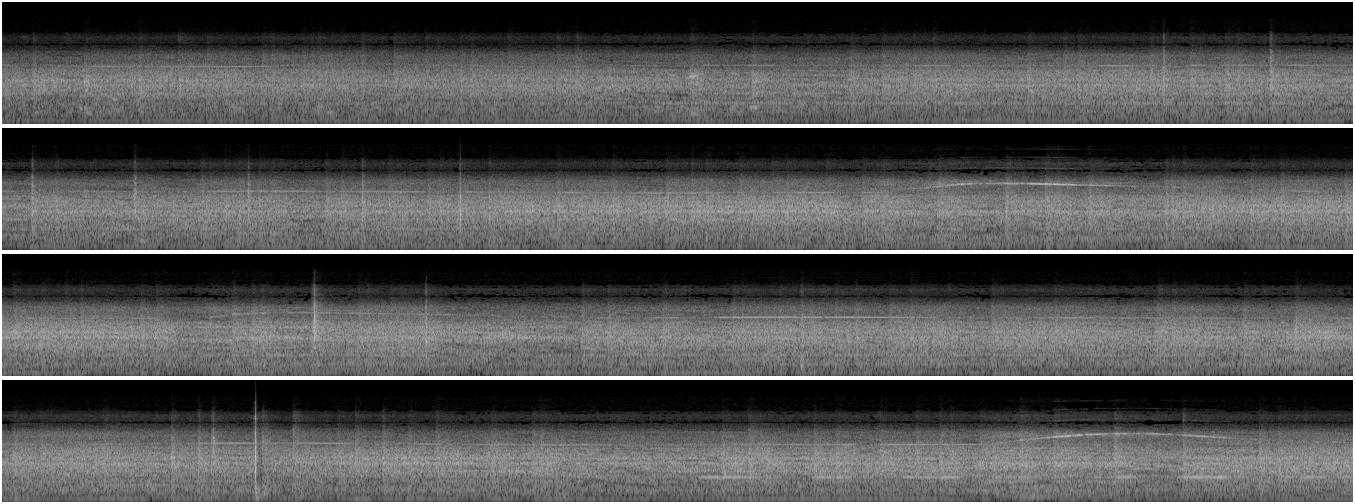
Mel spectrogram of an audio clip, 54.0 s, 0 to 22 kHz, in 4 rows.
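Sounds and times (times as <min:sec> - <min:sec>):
diesel engine running: 0:00.0 - 0:54.0.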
